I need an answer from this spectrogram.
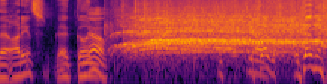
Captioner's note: cheers and applause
